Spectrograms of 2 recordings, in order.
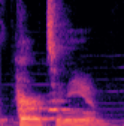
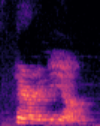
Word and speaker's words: perineum: What's the peritoneum? What's the peritoneum? It's perineum. You're You're saying it right. Perineum. You're just adding a T.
